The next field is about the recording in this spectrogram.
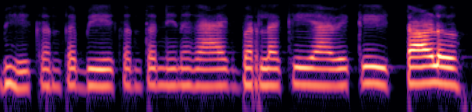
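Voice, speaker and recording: A woman voicing an excitable gossiping village woman with a North Karnataka Kannada accent, in a cartoon. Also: a little high, quick pace, smooth, dry recording, studio quality, close to an everyday voice.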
